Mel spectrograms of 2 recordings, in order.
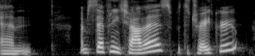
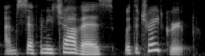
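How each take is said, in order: First: The voice rises at the end. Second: The voice falls at the end. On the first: It sounds unsure of itself. The speaker calls it wrong. "Instead of saying" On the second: It sounds landed, grounded and confident. The speaker calls it right. "to end on a down note. ... you would say it"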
